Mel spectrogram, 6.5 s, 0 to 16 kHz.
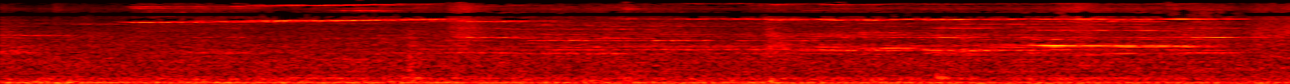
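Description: Cabin sound of a JR East GV-E400 series diesel-electric railcar running: a steady low rumble with faint, thin high-pitched squealing from the running gear.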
